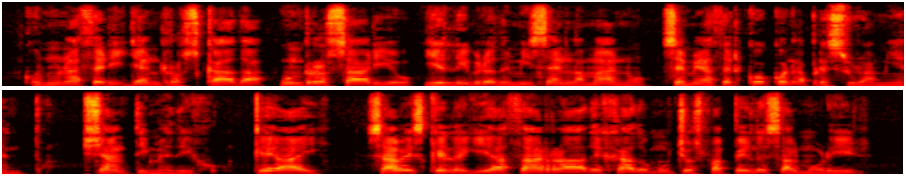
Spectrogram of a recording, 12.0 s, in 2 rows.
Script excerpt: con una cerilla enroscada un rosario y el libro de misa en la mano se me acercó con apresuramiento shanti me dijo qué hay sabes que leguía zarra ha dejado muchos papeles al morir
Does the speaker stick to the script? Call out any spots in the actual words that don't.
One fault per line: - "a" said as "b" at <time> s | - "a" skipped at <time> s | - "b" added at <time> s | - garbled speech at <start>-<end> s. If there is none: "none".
none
